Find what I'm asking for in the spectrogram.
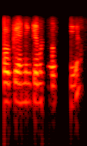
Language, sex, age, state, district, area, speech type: Telugu, female, 30-45, Telangana, Medchal, urban, conversation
